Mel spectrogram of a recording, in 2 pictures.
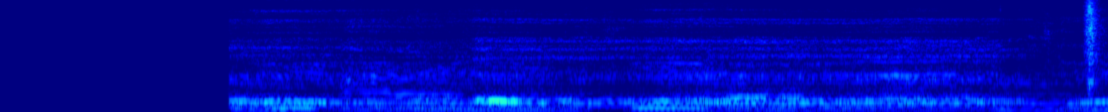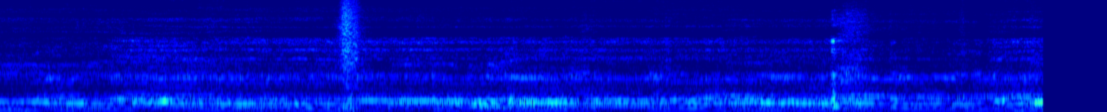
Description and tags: Multiple people pretending to be zombies, uneffected.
